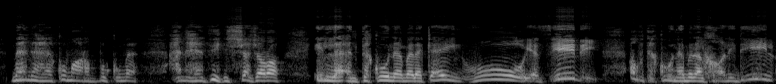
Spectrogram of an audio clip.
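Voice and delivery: Satan luring Adam, low and sly; tempting devil. Acted.

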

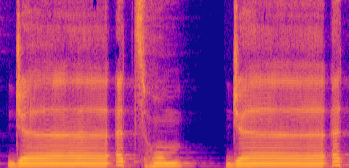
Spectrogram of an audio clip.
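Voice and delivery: جاءتهم with a long chanted aa and breath released on the ت; slow جاءتهم, airy t before hum; whispered-release ta. Shown as a demonstration. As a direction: let air flow after ت in جاءتهم. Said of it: "لاحظ صفة الهمس لحرف التاء".

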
